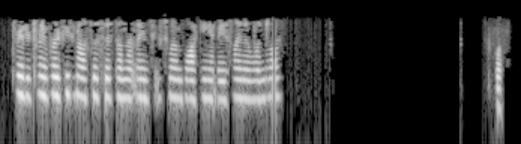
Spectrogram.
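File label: Tempe police department, scanner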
